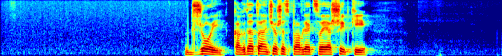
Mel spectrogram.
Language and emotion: Russian, angry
